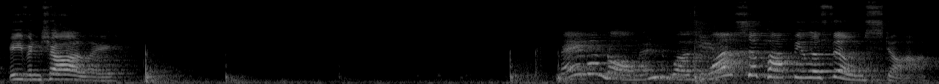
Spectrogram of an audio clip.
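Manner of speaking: put-on loud, showy old-Hollywood diva; big stagey voice, laughing at her own fame; brash silent film star. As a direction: play an indignant star demanding to be recognized.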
